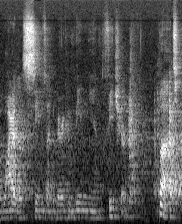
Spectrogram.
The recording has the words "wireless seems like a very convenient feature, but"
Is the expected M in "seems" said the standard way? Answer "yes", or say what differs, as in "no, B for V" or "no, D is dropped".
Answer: yes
